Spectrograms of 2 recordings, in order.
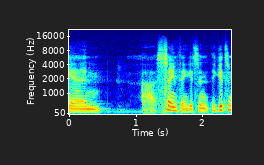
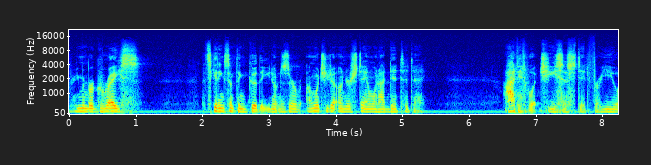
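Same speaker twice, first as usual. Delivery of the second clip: soft, solemn retelling of a father's words; tender fatherly explanation; 7 dB quieter than usual. Retold or imitated. Father explaining to his son the punishment he took, tender.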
